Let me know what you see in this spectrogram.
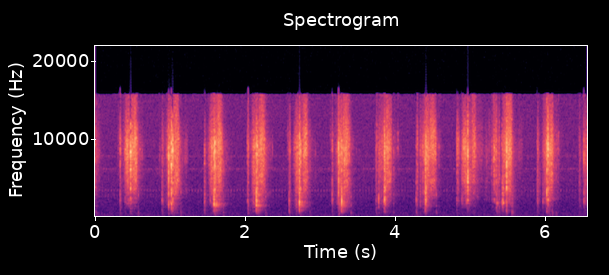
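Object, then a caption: Laminated paper tarot card deck. A full deck of laminated paper Thoth tarot cards is held in both hands and overhand-shuffled, with the fingertips moving small packets that slide and slap against the rest of the deck. Each pass makes a short, bright, papery swish-and-slap burst with almost no low end. The bursts repeat at a steady rhythm of roughly two per second throughout the clip.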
